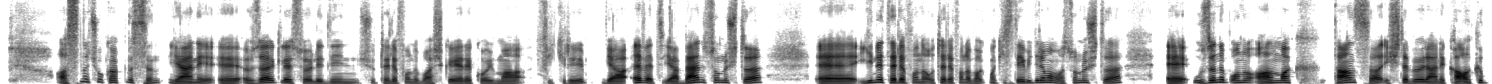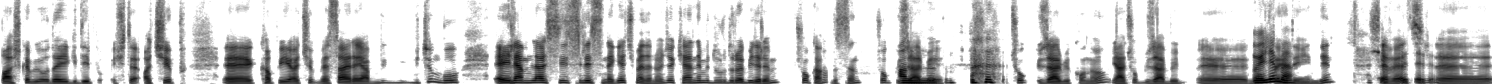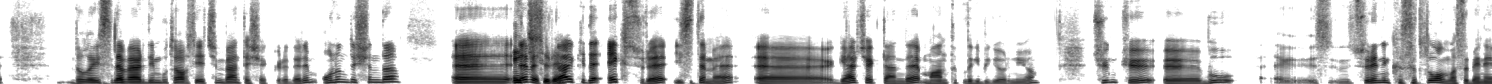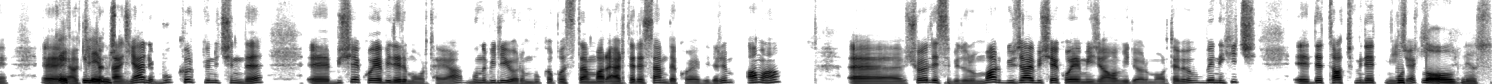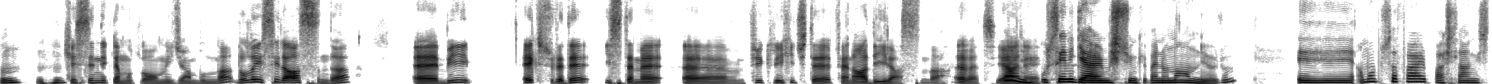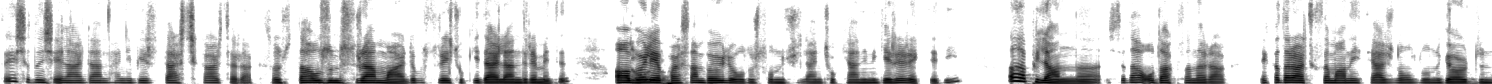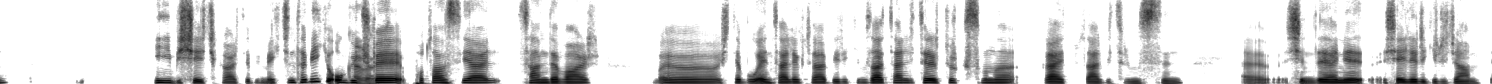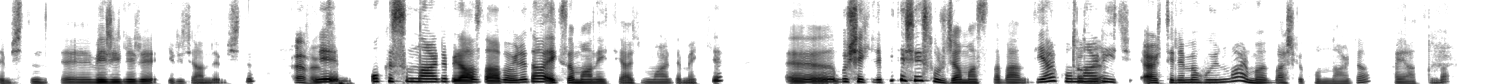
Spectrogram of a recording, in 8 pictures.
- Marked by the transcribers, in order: tapping; other background noise; chuckle
- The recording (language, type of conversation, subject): Turkish, advice, Erteleme alışkanlığımı nasıl kontrol altına alabilirim?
